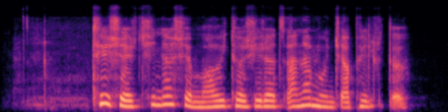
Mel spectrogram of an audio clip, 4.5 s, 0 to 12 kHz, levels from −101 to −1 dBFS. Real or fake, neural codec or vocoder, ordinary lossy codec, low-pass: fake; codec, 16 kHz, 8 kbps, FreqCodec, smaller model; Opus, 24 kbps; 7.2 kHz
